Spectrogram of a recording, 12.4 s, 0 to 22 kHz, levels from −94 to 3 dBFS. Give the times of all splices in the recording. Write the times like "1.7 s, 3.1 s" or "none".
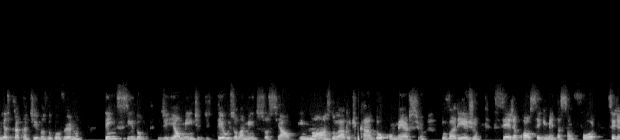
none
